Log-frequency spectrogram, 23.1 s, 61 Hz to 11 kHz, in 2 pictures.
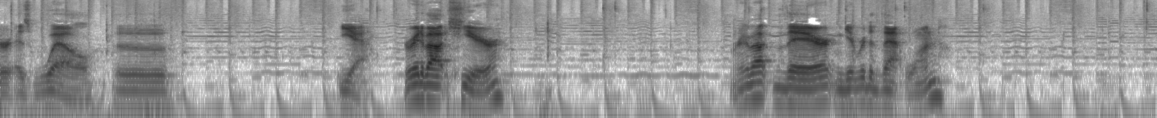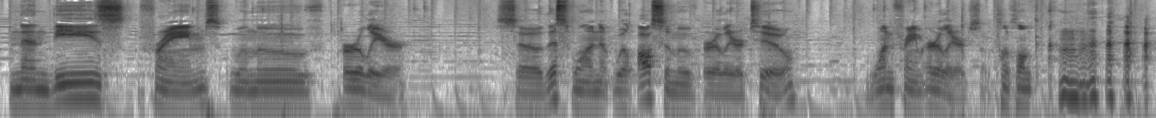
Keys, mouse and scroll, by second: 1.6 Left, 5.4 i, 7.6 right click, 8.5 Delete, 9.8-12.6 drag, 13.5 right click, 14.1 shift+right click, 14.9 g, 17.1 right click, 18.9 right click, 19.1 g, 20.7 click, 21.1 space, 22.7 KP_0.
